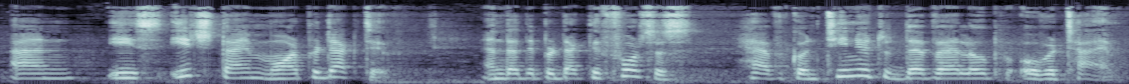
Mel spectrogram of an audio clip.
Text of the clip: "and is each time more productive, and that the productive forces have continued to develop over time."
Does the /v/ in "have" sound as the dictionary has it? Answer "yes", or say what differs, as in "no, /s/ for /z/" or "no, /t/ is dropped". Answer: yes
